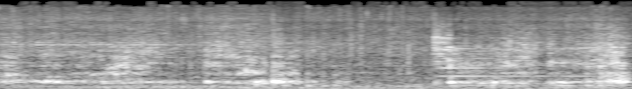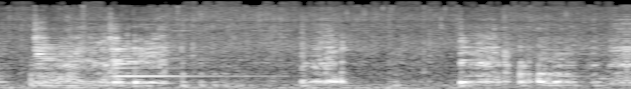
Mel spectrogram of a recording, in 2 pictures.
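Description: Onions and green chillies sizzling and being stirred in hot oil in a pan for a Telangana-style fish curry, with scraping stirs and bursts of frying heard up close.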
